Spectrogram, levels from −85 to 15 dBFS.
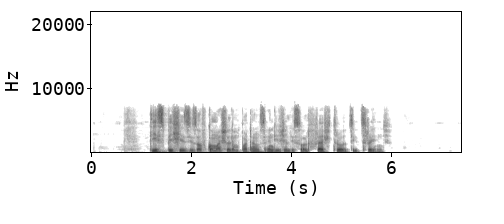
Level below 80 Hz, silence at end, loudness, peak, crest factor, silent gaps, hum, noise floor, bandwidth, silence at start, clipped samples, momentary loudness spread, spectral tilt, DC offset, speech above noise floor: -60 dBFS; 1.45 s; -22 LUFS; -2 dBFS; 22 dB; none; none; -85 dBFS; 7.8 kHz; 0.7 s; under 0.1%; 6 LU; -4 dB/octave; under 0.1%; 63 dB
